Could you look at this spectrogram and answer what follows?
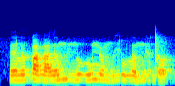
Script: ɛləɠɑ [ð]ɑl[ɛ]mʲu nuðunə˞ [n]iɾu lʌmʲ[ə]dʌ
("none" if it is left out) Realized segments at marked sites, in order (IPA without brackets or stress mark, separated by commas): ð, ə, m, ʌ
